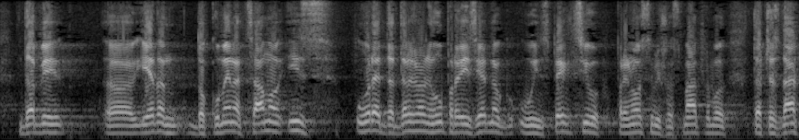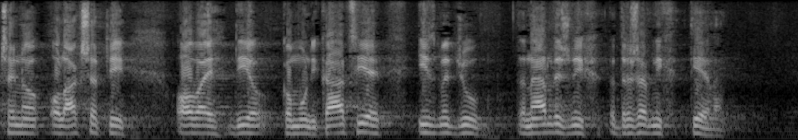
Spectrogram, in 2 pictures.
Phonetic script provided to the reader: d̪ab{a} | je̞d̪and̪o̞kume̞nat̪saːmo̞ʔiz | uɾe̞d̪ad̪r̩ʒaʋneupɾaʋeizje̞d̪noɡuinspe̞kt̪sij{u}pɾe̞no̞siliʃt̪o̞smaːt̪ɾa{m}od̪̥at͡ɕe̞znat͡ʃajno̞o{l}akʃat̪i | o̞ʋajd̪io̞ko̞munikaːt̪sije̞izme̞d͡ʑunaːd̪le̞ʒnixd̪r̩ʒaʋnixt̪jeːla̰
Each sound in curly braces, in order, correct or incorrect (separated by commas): incorrect, correct, correct, correct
